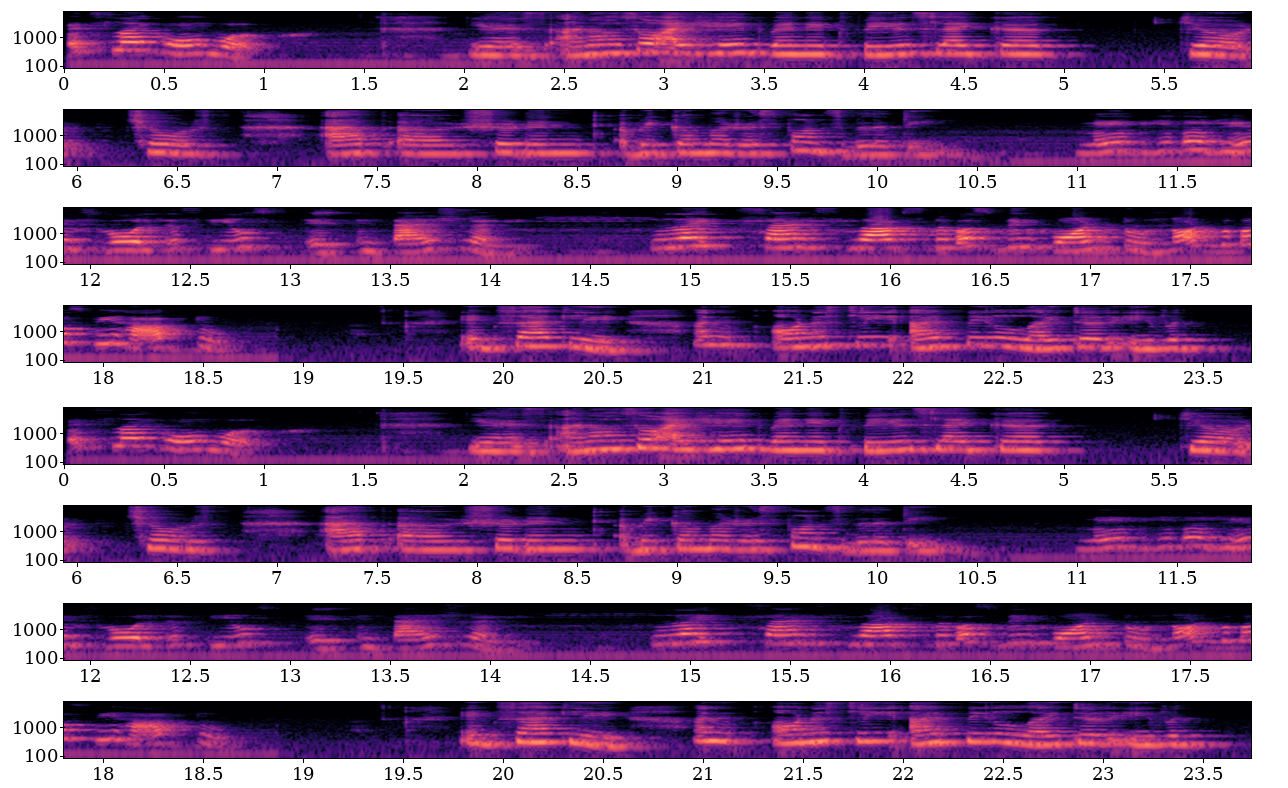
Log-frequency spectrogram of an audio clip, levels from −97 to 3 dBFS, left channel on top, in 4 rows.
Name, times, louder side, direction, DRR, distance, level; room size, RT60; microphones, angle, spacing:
voice 1, 0.0-1.0 11.0-14.2 14.8-18.6, left 6 dB, 60° left, 0.6 m, -30 dB
voice 2, 1.6-5.0 5.6-6.0 6.3-10.3 19.8-23.4, equal, ahead, 3.3 m, -32 dB
13.0 x 6.6 x 6.1 m
head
